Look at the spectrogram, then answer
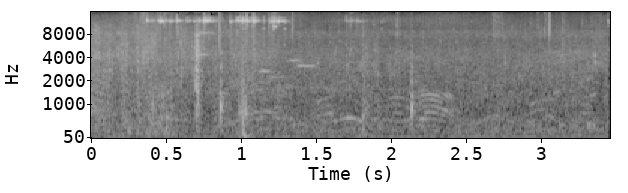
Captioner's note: chain clinks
